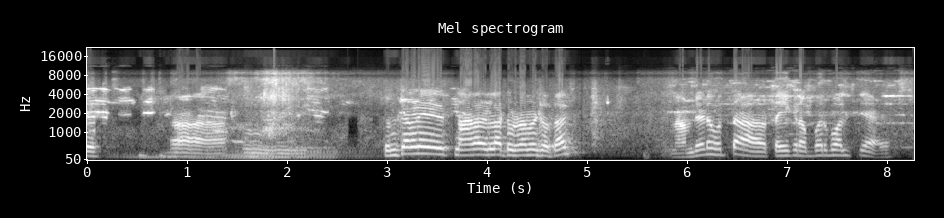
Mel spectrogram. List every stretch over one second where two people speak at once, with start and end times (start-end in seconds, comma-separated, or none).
none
